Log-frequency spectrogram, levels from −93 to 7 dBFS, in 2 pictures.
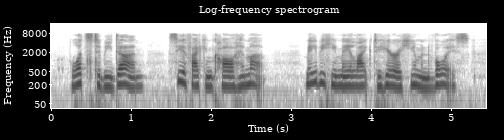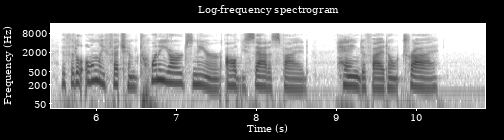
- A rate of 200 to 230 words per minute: Yes, fast, 205 wpm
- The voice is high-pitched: No, medium, 180 Hz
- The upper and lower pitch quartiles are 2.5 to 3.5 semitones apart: No, average, 3.9 semitones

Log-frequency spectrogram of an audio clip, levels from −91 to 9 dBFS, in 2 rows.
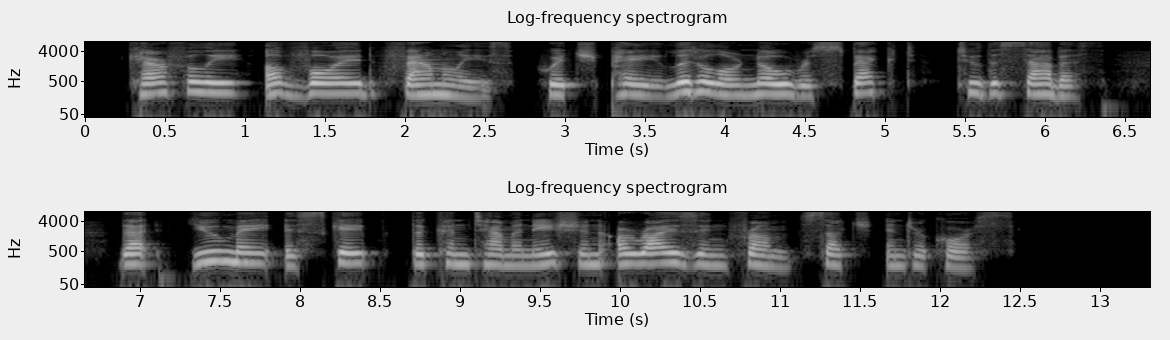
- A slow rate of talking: Yes, slow, 100 wpm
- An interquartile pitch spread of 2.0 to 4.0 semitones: Yes, narrow, 2.5 semitones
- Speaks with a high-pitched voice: Yes, high, 210 Hz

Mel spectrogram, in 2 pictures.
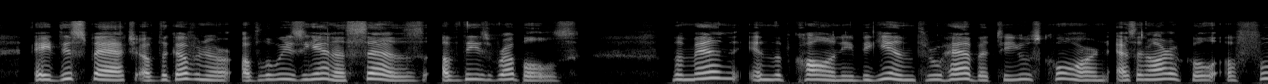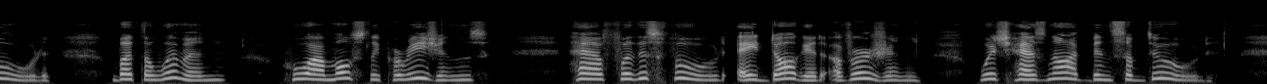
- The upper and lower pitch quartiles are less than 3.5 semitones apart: No, average, 3.9 semitones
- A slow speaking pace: Yes, slow, 110 wpm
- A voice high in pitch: Yes, high, 220 Hz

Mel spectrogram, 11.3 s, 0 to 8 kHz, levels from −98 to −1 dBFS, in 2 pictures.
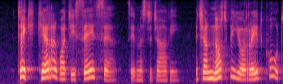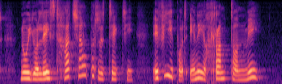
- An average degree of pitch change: No, wide, 6.1 semitones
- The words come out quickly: No, average, 160 wpm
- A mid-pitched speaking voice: No, high, 220 Hz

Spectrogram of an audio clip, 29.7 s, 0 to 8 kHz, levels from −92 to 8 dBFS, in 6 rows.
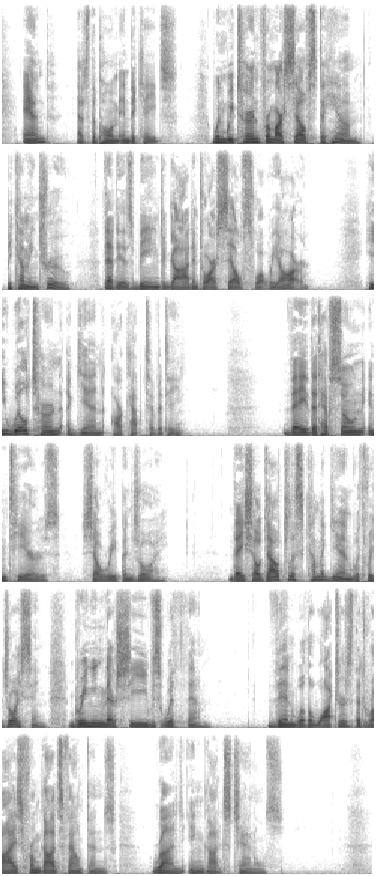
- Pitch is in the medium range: No, low, 115 Hz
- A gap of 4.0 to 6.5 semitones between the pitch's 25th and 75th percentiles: Yes, average, 4.4 semitones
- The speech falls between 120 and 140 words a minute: Yes, slow, 135 wpm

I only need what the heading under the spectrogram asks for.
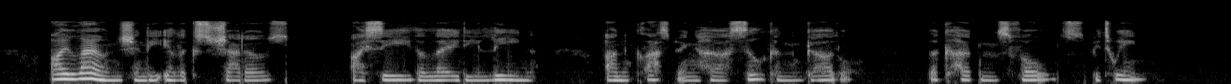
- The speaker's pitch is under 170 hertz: No, high, 195 Hz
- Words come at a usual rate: No, slow, 80 wpm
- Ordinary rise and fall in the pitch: No, narrow, 1.6 semitones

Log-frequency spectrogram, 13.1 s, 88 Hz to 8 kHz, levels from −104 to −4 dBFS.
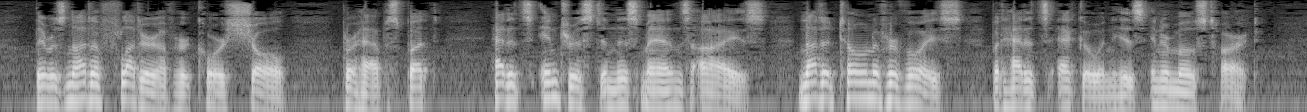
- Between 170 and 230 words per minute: No, average, 145 wpm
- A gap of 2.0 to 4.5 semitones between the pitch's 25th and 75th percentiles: No, average, 5.3 semitones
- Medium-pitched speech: No, low, 110 Hz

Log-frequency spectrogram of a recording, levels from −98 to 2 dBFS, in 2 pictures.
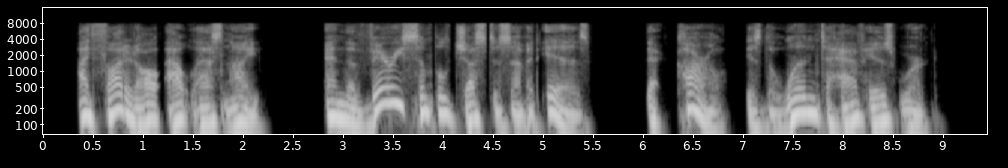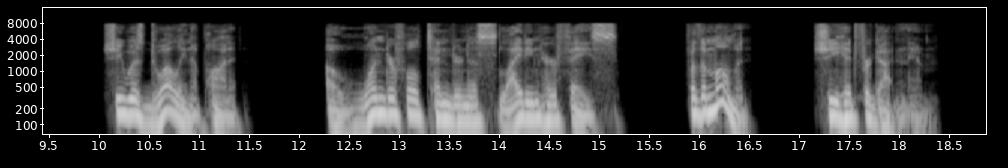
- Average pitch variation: No, wide, 7.8 semitones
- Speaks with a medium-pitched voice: No, low, 115 Hz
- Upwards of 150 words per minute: No, slow, 135 wpm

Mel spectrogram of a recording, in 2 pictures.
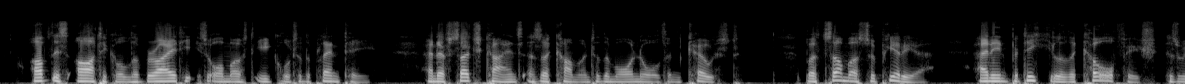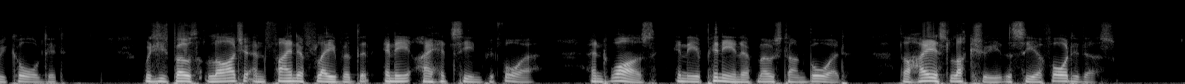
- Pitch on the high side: No, low, 125 Hz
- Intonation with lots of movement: No, average, 3.9 semitones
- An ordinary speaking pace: Yes, average, 165 wpm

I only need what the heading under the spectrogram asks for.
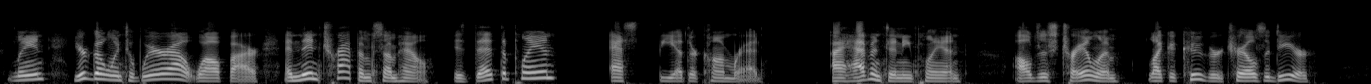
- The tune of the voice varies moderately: No, wide, 6.7 semitones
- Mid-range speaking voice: Yes, medium, 165 Hz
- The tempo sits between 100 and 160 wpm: Yes, average, 150 wpm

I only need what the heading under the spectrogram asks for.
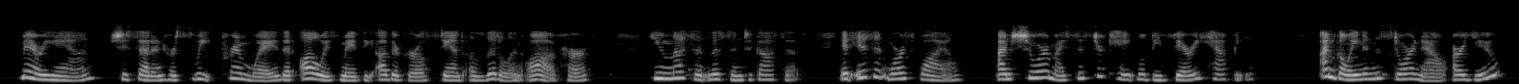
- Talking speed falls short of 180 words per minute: No, average, 190 wpm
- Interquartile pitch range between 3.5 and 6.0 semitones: Yes, average, 4.2 semitones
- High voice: Yes, high, 225 Hz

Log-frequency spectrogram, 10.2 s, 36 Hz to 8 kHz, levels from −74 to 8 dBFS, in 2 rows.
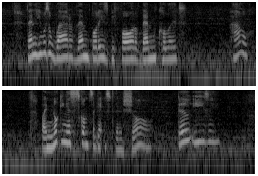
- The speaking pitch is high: Yes, high, 225 Hz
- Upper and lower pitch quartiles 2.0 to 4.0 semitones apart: No, average, 4.6 semitones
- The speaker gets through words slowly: Yes, slow, 125 wpm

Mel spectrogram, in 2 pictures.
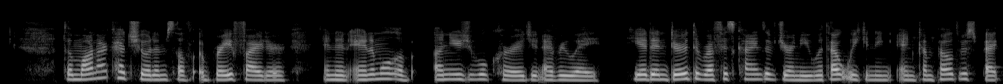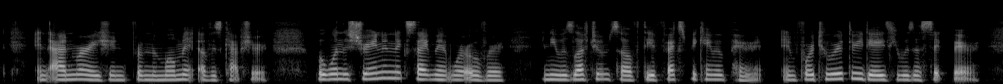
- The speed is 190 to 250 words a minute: Yes, fast, 205 wpm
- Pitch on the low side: No, high, 220 Hz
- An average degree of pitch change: No, narrow, 2.1 semitones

